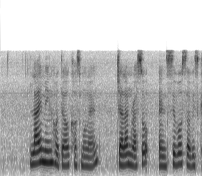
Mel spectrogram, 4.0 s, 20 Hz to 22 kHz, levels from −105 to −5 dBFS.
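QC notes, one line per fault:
Nothing to flag here, no faults can be heard anywhere in this speech.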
